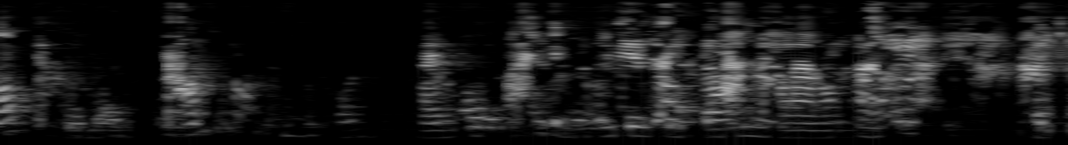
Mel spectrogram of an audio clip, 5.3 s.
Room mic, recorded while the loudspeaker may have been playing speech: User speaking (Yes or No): No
